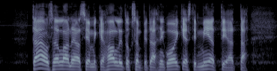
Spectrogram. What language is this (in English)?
Finnish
